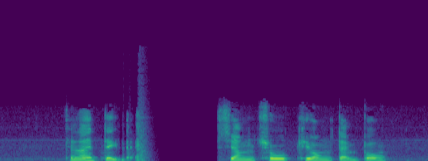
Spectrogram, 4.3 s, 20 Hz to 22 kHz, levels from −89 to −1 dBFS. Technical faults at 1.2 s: repeated packet loss (robotic sound)

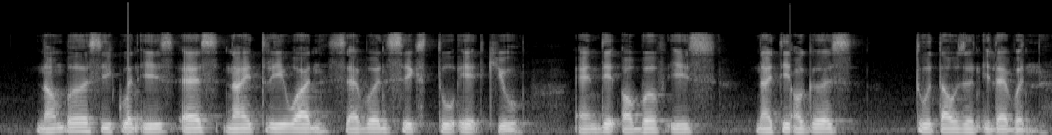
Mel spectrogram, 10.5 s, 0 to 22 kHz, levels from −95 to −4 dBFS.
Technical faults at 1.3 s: dropped buffer (overrun)

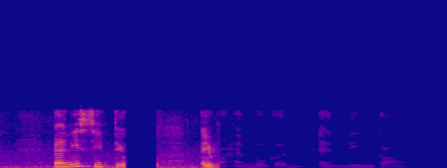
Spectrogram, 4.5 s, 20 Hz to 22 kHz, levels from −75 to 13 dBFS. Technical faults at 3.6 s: one channel inverted

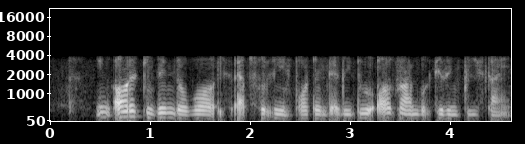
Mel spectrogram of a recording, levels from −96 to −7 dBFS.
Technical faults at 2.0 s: G.723.1 codec

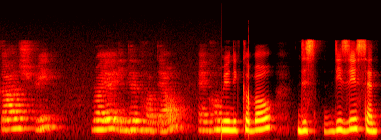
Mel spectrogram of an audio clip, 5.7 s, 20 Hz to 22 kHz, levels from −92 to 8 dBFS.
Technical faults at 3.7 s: loud pop

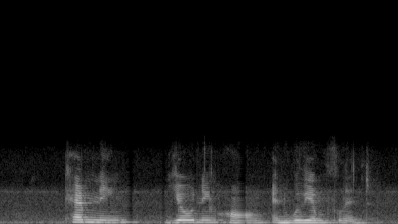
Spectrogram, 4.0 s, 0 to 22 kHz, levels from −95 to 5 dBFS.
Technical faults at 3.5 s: none

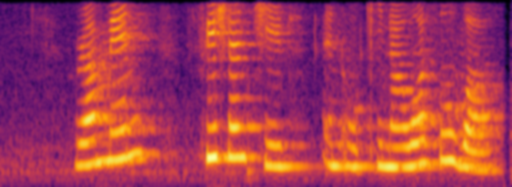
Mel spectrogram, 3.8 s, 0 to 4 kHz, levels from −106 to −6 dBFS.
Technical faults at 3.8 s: clock drift between sender and receiver; short stall from a late packet

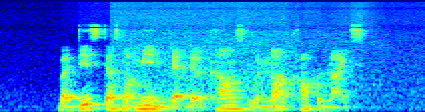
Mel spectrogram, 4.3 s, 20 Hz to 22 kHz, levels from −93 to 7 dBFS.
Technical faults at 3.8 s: noise suppressor artifacts

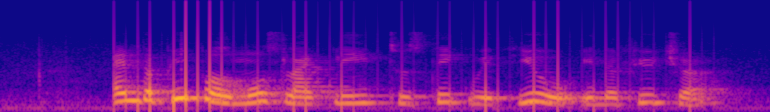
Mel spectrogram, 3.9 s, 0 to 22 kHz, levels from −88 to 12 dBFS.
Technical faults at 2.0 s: periodic USB or driver dropouts

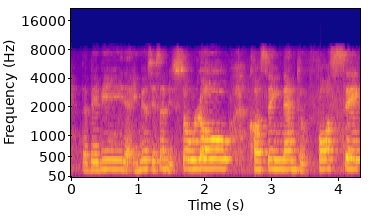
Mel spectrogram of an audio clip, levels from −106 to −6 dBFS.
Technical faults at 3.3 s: lost packet rebuilt from error correction

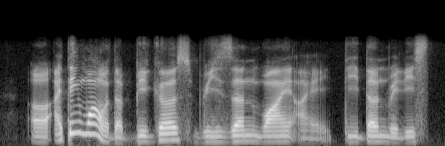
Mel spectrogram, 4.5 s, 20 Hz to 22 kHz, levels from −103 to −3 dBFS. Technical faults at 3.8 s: none

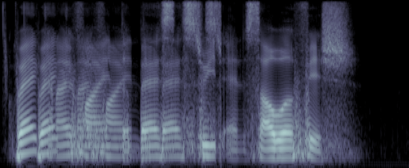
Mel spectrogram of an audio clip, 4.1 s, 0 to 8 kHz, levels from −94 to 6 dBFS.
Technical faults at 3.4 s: none

